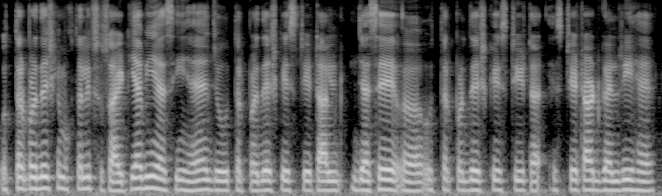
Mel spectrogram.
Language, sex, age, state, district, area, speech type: Urdu, male, 30-45, Uttar Pradesh, Gautam Buddha Nagar, urban, spontaneous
